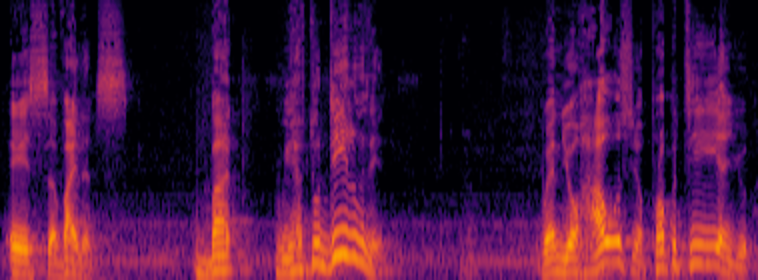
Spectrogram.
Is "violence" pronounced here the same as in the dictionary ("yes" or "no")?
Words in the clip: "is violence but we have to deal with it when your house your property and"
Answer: yes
